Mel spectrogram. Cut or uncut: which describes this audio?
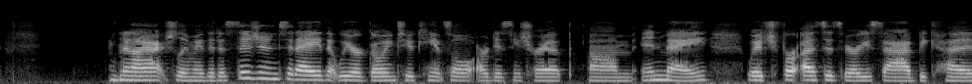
cut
